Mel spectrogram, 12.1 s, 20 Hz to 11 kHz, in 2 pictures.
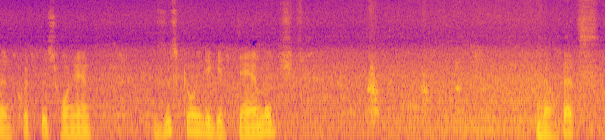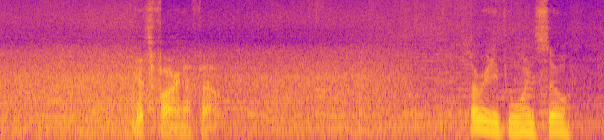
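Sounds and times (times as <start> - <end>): honey bees buzzing: 0.0 - 12.0.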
